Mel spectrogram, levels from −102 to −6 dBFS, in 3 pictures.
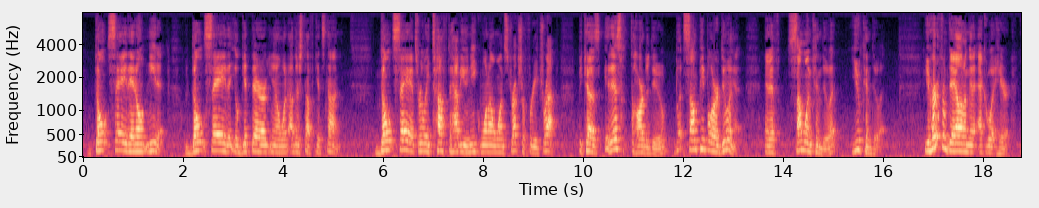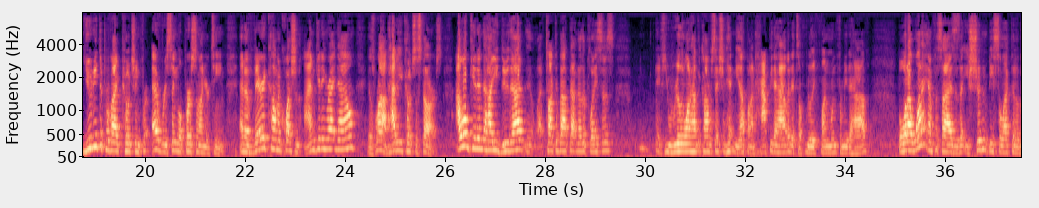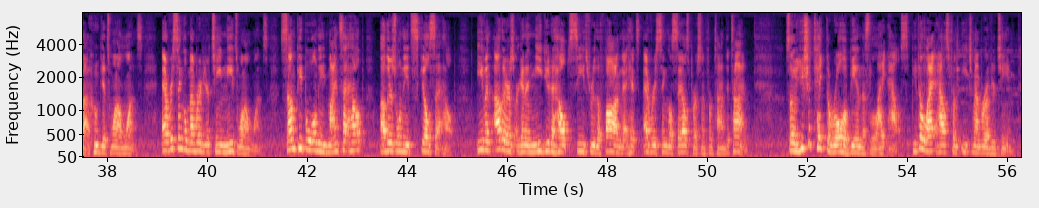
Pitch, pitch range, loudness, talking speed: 150 Hz, 135-170 Hz, -19 LUFS, 230 wpm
